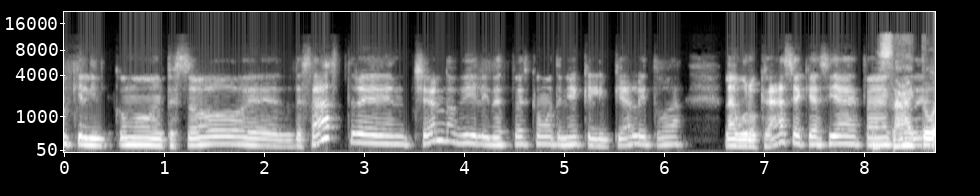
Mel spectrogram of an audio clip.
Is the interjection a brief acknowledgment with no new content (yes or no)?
no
